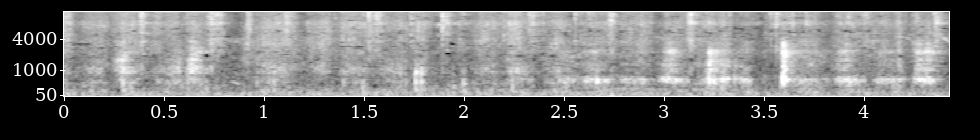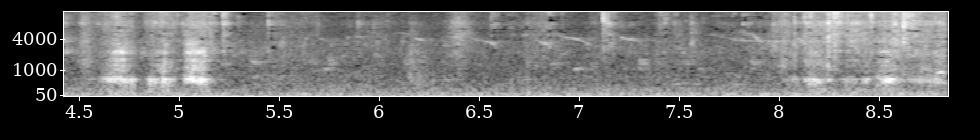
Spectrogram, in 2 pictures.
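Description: Stone muller rubbed back and forth on a flat stone grinding slab, crushing red chillies and onion: rhythmic gritty scraping with small knocks, becoming quieter about five seconds in.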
